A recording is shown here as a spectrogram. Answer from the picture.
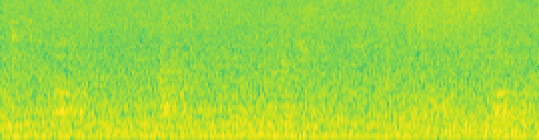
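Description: Steady hiss with a low, even hum under it: lecture-room background noise with no speech.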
